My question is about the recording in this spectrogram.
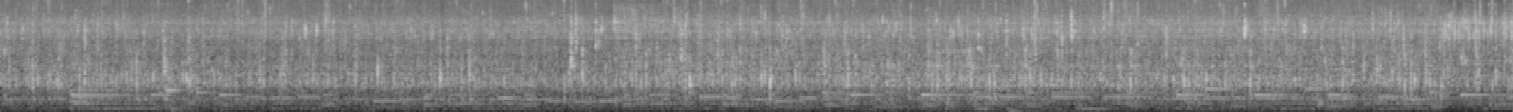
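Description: Pieces of karaage deep-frying in a pot of hot oil: a dense, steady crackling sizzle with many small pops. Soft background music plays a simple melody underneath.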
